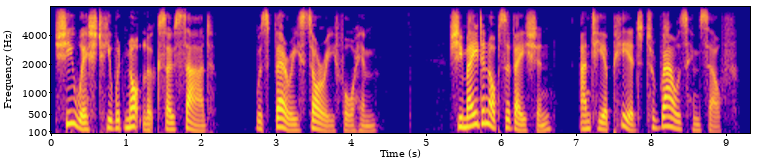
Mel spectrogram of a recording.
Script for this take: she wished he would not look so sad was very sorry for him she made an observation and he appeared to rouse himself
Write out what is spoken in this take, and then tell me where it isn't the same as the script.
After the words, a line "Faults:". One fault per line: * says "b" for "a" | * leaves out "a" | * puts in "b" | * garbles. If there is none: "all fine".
she wished he would not look so sad was very sorry for him she made an observation and he appeared to rouse himself
Faults:
all fine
